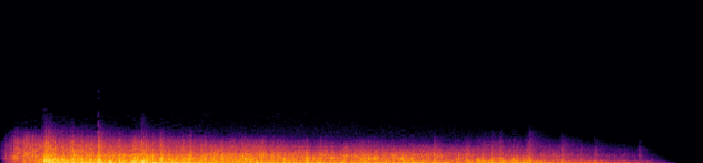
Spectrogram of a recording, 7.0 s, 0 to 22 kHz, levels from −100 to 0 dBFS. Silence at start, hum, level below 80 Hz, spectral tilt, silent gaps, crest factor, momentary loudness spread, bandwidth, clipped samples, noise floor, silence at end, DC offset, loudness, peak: 0.1 s; none; -24 dBFS; -8.5 dB/octave; none; 18 dB; 14 LU; 4 kHz; under 0.1%; -67 dBFS; 0.85 s; under 0.1%; -18 LUFS; 0 dBFS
